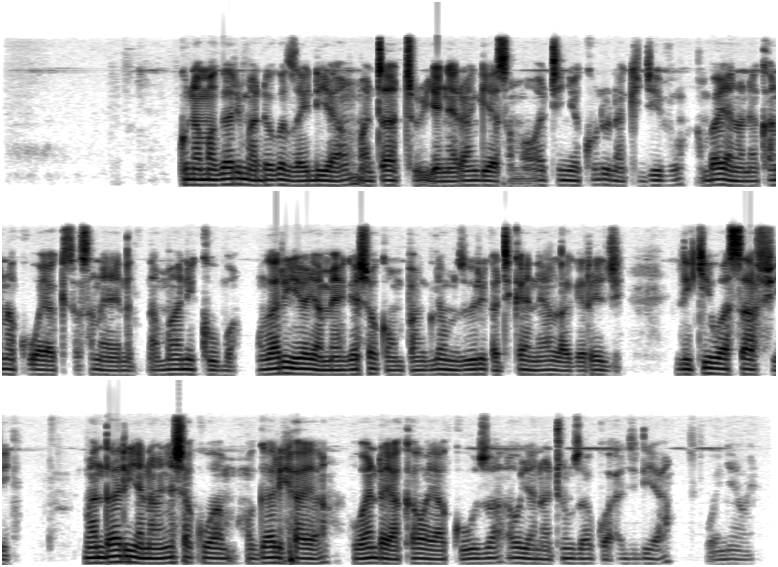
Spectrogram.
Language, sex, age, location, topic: Swahili, male, 18-24, Nairobi, finance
